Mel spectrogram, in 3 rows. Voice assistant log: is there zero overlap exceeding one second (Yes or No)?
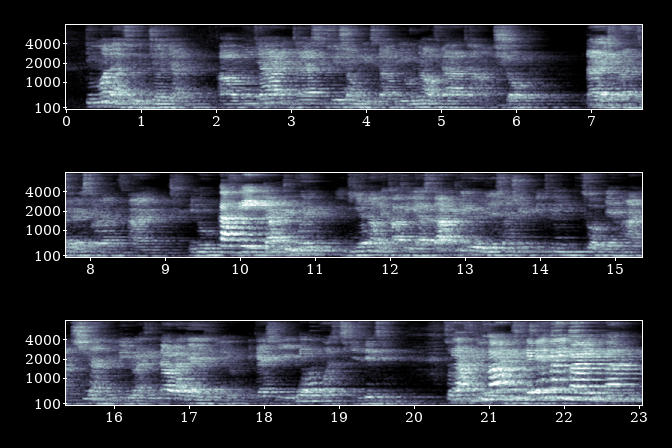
No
